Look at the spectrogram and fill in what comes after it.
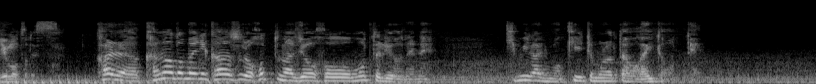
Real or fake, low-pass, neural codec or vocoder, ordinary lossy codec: real; none; none; none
